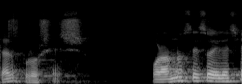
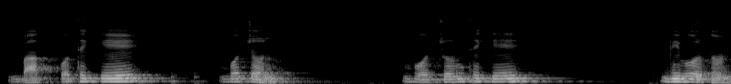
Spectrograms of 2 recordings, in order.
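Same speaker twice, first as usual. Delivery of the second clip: very slow, softer, long pauses between terms; slow dictation; 5 dB quieter, much slower than usual. Shown as a demonstration. Teacher writing out the chain with arrows, slow dictation. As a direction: dictate step by step, leaving time to write.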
